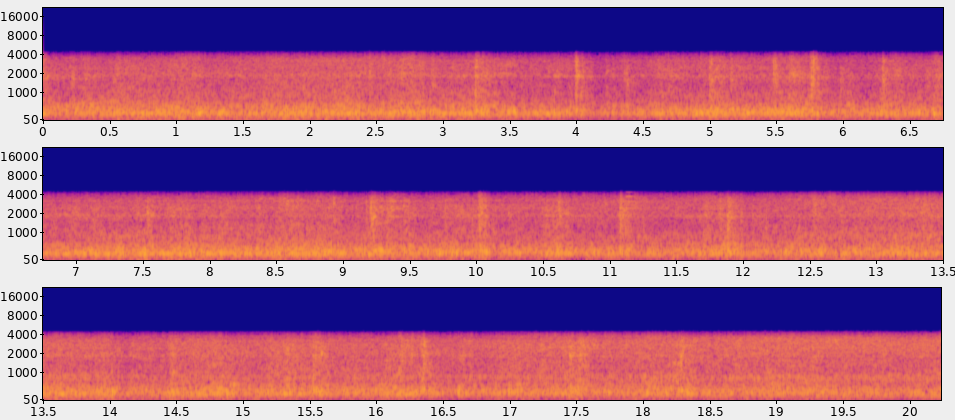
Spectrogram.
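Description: Railway passenger coaches rolling slowly past on the track: a steady rumble of wheels on rail, with scattered sharp clicks as the wheels pass over rail joints.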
